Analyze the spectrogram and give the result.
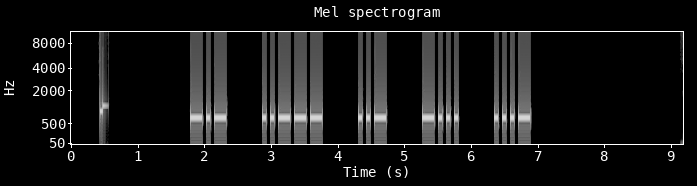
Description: Morse code, heard as a keyed tone, about 20 wpm, spaced as for 11 wpm, 700 Hz. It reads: K2UBV
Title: USA Call Signs - 5 Characters - 3x Character Spacing - 20wpm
